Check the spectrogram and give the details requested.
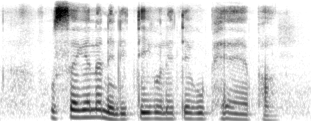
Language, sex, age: Swati, male, 20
